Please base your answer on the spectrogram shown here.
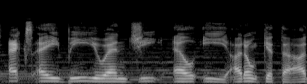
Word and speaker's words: Xabungle: And that is the racing action, Sento Mecha Zarbuncle. Yeah, I don't know how to pronounce it, right? Zarbuncle, I think it's pronounced. It's Xabungle.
